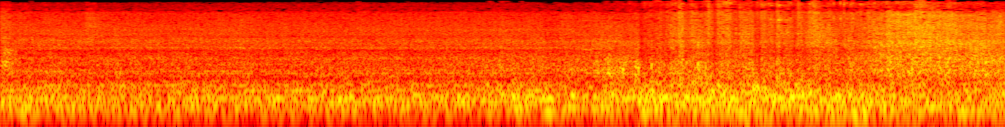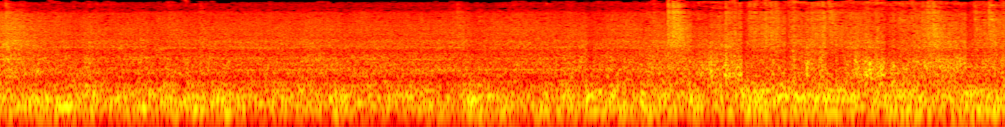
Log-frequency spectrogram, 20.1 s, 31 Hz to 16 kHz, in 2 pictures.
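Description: Interior running noise of an EN57 electric multiple unit: a steady low rumble of wheels and traction motors, with a few sharp clicks as the wheels cross the track. It grows louder about six seconds in as the train gathers speed.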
